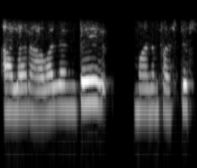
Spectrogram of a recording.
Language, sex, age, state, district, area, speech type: Telugu, female, 18-30, Andhra Pradesh, East Godavari, urban, conversation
